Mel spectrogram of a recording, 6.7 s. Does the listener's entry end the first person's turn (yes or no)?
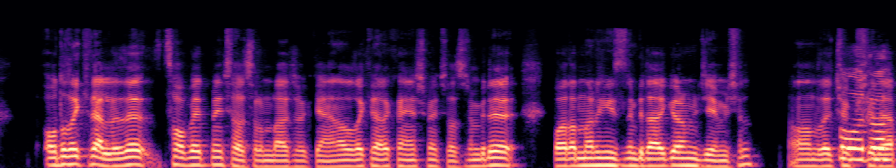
yes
